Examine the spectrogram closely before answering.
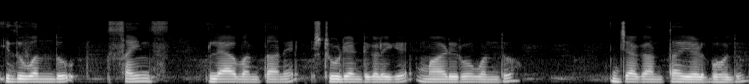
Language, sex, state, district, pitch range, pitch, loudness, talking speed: Kannada, male, Karnataka, Raichur, 120-135 Hz, 125 Hz, -14 LUFS, 95 wpm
